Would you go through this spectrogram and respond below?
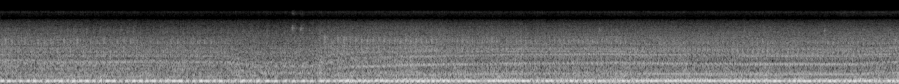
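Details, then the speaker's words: Mercury 25 hp four-stroke EFI outboard after replacing the idle air control solenoid and other parts, warming up: low loping, hunting idle that seems about to stall; problem persists, cause still unknown. "Let it warm up. Seems like it's still going to die."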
